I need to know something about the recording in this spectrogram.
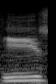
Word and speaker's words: Ys: Anyway, as far as I know, the game is pronounced like Ys. Someone can pronounce me like... Or can correct me on that if that's not the case.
